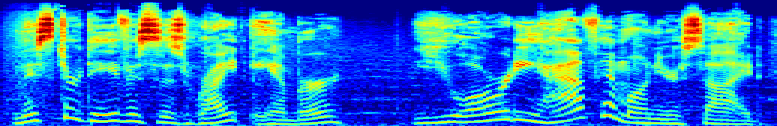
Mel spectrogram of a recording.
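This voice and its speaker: A man playing a calm, calculating aide in an audio drama, speaking persuasively. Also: high-pitched, moderate pace, faint music behind. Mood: coaxing.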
